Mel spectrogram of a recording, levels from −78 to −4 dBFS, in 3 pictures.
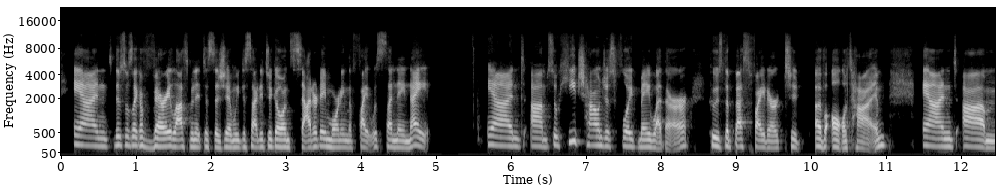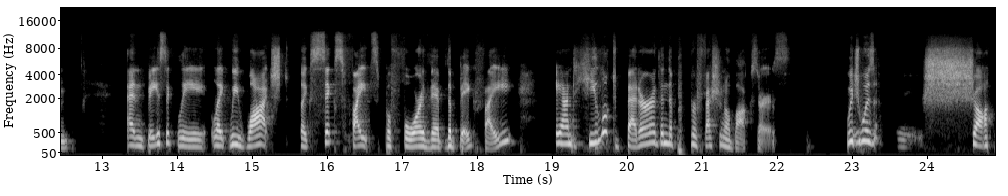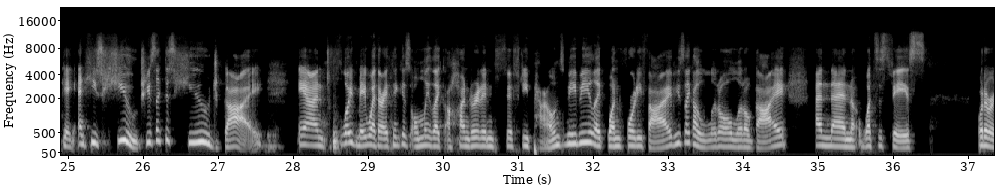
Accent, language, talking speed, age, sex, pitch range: American, English, 155 wpm, 20-39, female, 155-195 Hz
